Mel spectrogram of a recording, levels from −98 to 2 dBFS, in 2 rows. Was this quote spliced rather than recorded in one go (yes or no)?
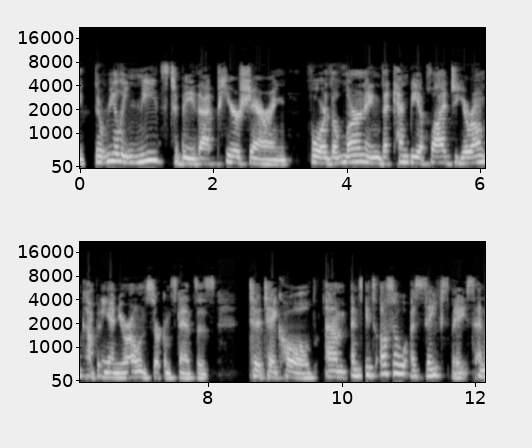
yes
